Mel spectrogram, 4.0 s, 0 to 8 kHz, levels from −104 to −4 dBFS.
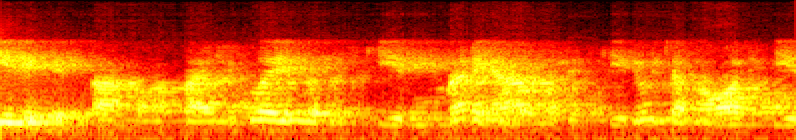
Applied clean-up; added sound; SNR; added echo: neural separator model SepFormer DNS4.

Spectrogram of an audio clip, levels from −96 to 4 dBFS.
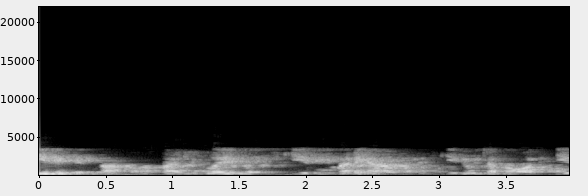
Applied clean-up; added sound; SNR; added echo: classical method WPE with log-MMSE.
